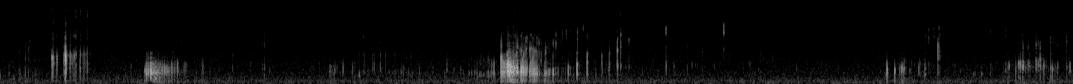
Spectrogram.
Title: ASMR | Stomach growing | Belly noises | asmr no talking | Stomach Sounds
